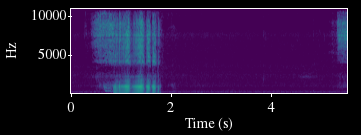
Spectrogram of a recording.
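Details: Welsh Corgi sleeping at home in Paju, snoring so loudly it sounds like an adult person: a single harsh, rasping snore lasting about one second, then quiet room hum.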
